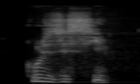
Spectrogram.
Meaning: second-person plural imperfect subjunctive of coudre
- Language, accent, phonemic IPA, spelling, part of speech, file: French, Canada, /ku.zi.sje/, cousissiez, verb, LL-Q150 (fra)-cousissiez.wav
